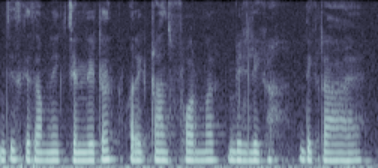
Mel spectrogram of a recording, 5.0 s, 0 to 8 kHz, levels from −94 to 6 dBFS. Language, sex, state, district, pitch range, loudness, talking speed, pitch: Hindi, male, Bihar, Begusarai, 145-155 Hz, -17 LUFS, 145 wpm, 150 Hz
